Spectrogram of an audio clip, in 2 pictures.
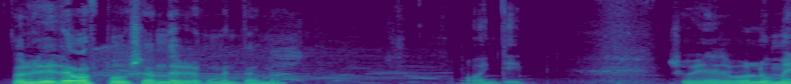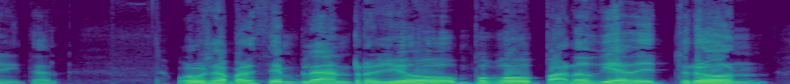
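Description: A man casually commenting on videos, excitable, swearing freely and acting out the lines he describes. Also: a little high, fairly quick, pauses often, no echo, clean studio sound. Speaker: host reacting to videos.

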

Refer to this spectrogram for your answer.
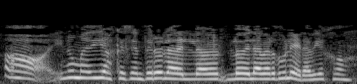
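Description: A woman's voice: high voice, steady tone, fairly quick, lo-fi sound. A woman playing a cheeky, blunt pregnant young daughter, in a radio comedy.

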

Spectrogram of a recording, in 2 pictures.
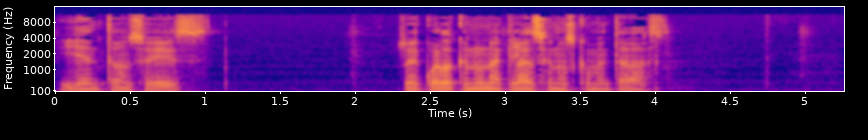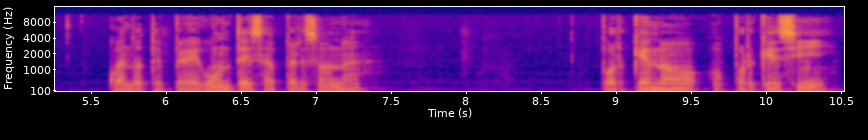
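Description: A Mexican man hosting a casual interview, asking earnest, measured questions. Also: fairly low pitch, steady tone, darkish tone. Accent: Mexican Spanish. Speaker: host.

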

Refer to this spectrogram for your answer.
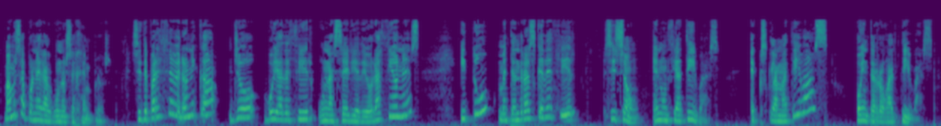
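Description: A woman teacher, explaining a grammar point clearly and giving spoken examples on a radio show. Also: mid-range voice, very animated, moderate pace. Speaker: Spanish language teacher.

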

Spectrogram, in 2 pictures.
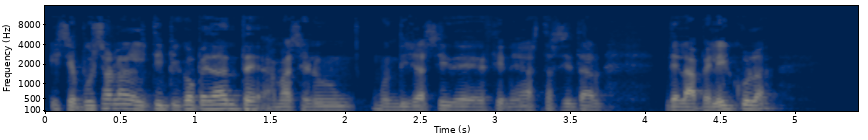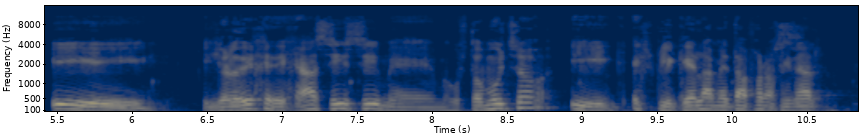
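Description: Spanish man, Peninsular accent, quick chatty co-host, slangy storyteller. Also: mid-range voice. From Spain. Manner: fast, slangy, laughing anecdotes. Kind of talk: casual chat.

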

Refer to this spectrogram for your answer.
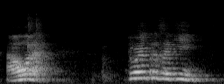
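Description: A man's voice: very high-pitched, expressive, measured pace, a little mellow. A man with a Mexican accent giving a chatty, joking business presentation to a small group, often checking that they follow. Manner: chatty, questioning the room, joking. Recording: roomy echo.

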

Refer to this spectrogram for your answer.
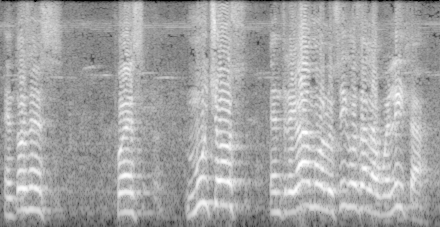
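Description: A man's voice: very high-pitched, animated, slow, low-quality recording. A man, preaching a sermon as a pastor and asking the congregation rhetorical questions.

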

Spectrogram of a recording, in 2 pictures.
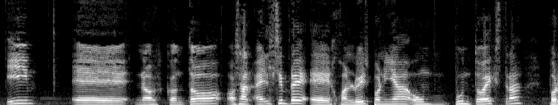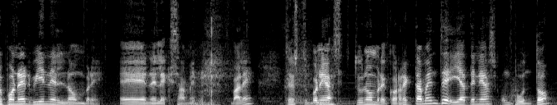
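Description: Bright-voiced podcast host, laughing. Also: male voice, on the high side, expressive, normal speed. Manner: laughs often, storytelling with fillers. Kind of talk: casual chat.

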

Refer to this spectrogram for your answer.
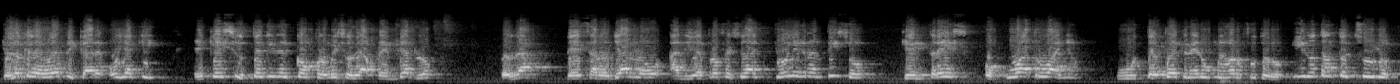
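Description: A man's voice: fairly high pitch, fairly even intonation, normal speed, roomy sound, rough recording. A man from Venezuela, giving an online business presentation in a persuasive way and often checking in with "ok" and "right". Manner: persuasive, tags sentences with "ok" and "verdad".

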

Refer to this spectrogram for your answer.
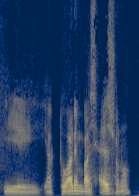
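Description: A man's voice: on the low side, fairly even intonation, moderate pace, a little mellow, no room sound. A man with a Spanish accent from Spain, talking as a co-host in a conversational podcast discussion. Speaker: podcast co-host, animal trainer.

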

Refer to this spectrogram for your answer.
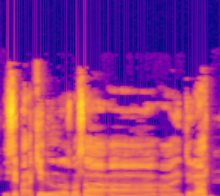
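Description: A man's voice: a little high, unhurried, no echo. A young man with a Mexican Spanish accent, telling a story in a casual podcast chat and acting out the people he quotes. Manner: animated storyteller who acts out quoted people. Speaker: podcast co-host.

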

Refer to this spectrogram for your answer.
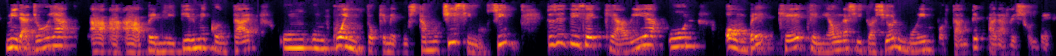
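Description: A woman's voice: mid-range voice, darkish tone. A woman answering an interview question by telling a parable, giving the characters voices, then explaining her point. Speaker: guest speaker. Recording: echoey, dull lo-fi sound.

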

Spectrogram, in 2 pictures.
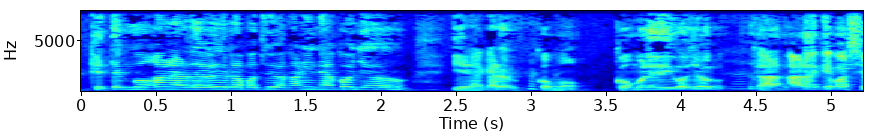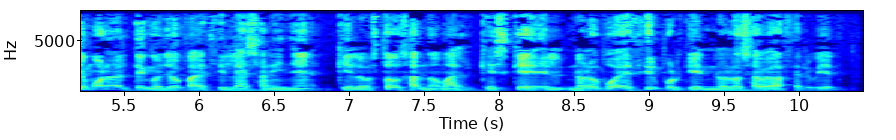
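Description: A man's voice: medium pitch, fairly even intonation, fast talker, few pauses. A man with a Spanish accent co-hosting a podcast, telling stories in a rambling, hesitant casual chat. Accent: Spain. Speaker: podcast co-host.

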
